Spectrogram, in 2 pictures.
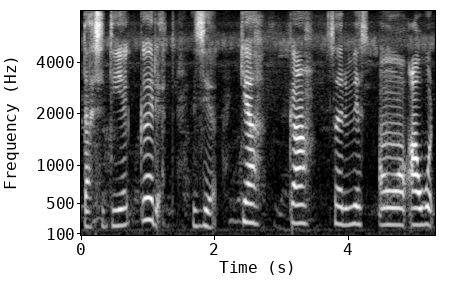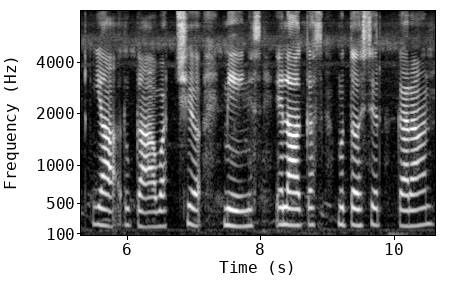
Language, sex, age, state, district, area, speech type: Kashmiri, female, 30-45, Jammu and Kashmir, Anantnag, urban, read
